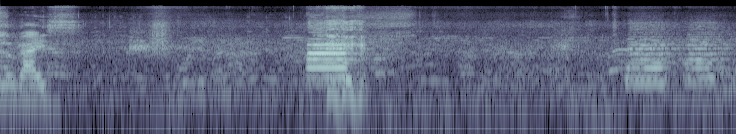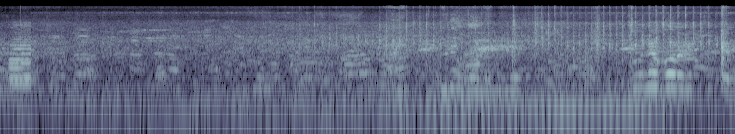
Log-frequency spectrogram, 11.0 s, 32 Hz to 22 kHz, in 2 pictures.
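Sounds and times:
vehicle horns honking: 2.1s - 2.8s, 4.6s - 6.0s.

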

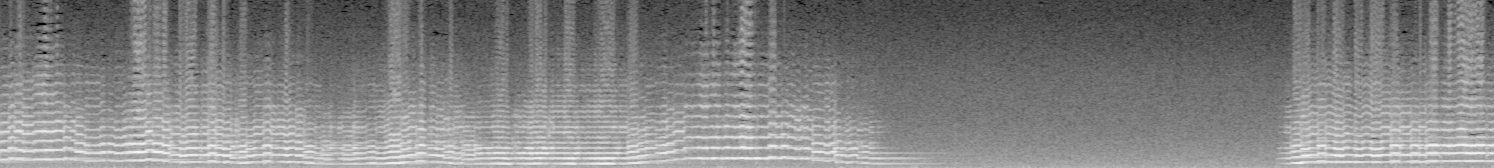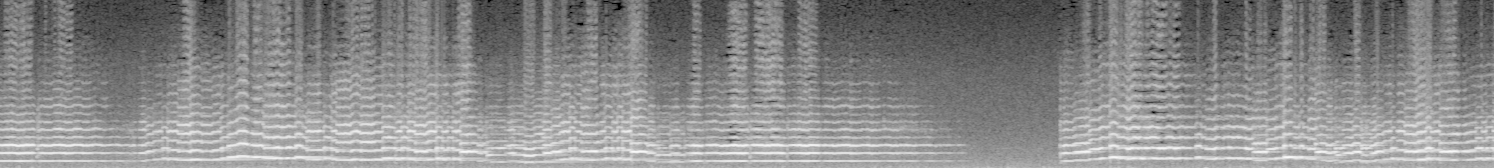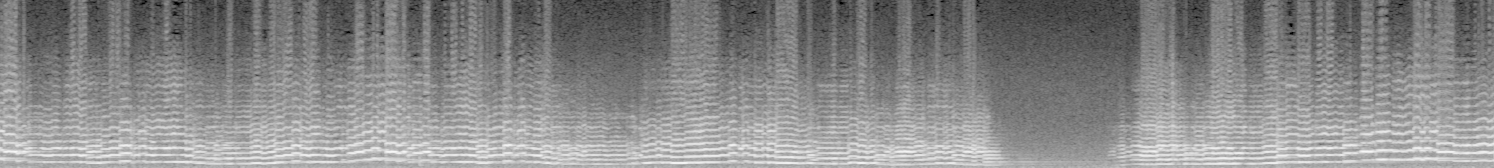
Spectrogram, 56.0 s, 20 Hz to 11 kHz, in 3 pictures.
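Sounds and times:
solo melodic instrument improvising: 0.0s - 12.0s, 15.9s - 30.8s, 31.9s - 56.0s.

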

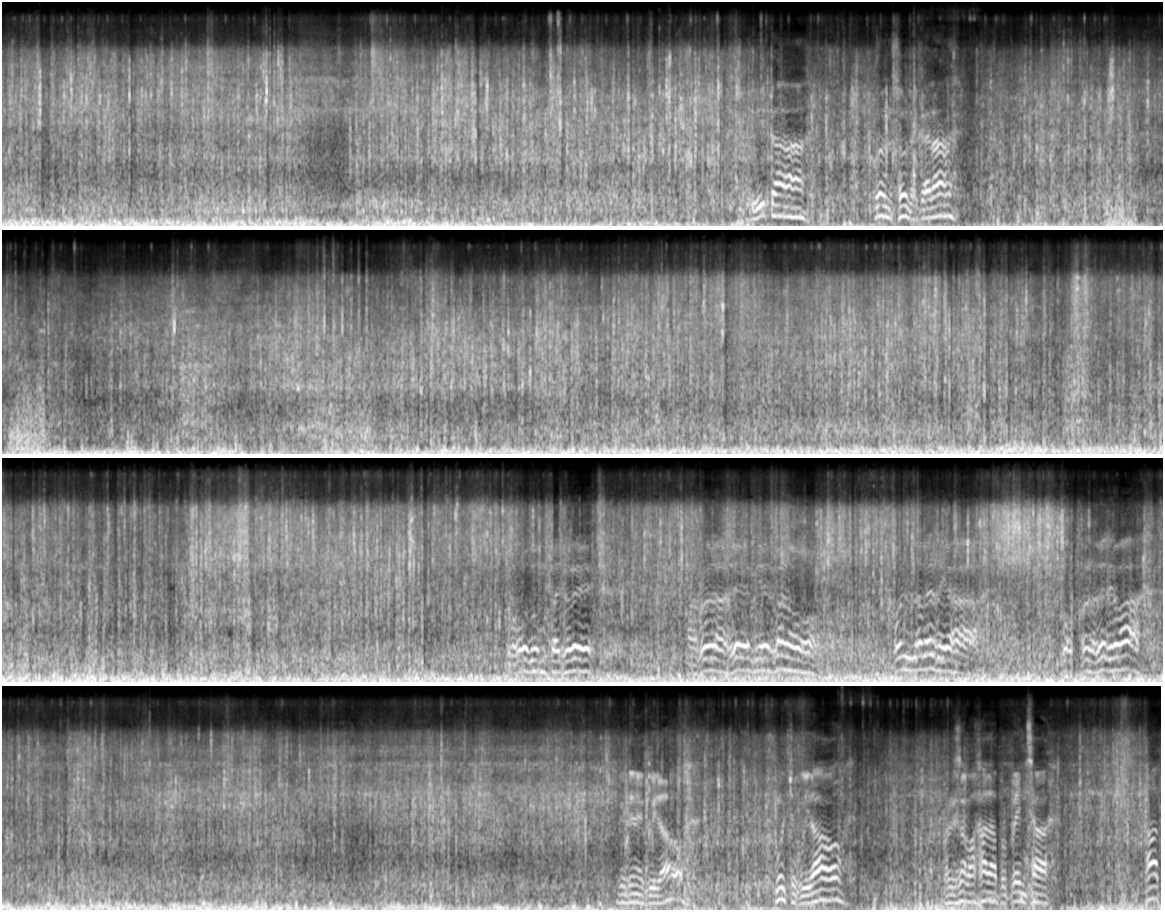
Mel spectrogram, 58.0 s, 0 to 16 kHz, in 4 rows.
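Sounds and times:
bike tyres rattling over rock: 0.0s - 58.0s
wind buffeting microphone: 0.0s - 58.0s.

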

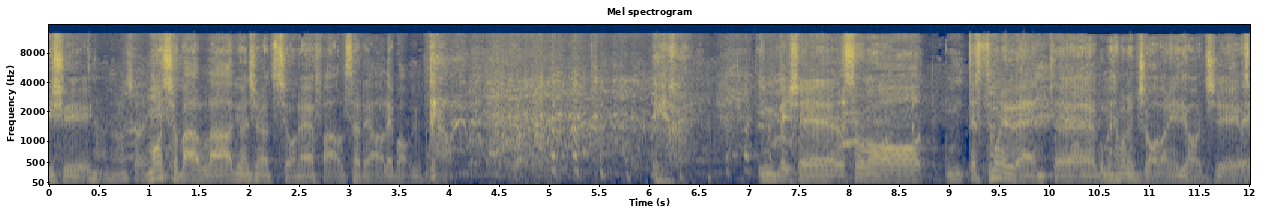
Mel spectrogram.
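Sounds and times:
people laughing: 3.8s - 8.4s.

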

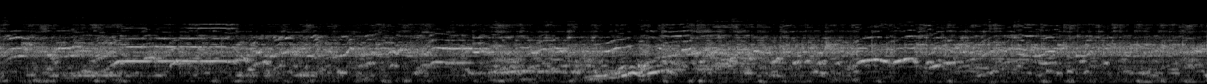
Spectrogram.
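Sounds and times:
dance music: 0.0s - 12.0s.

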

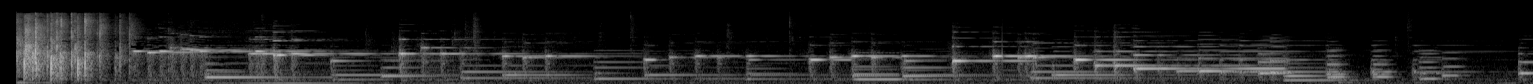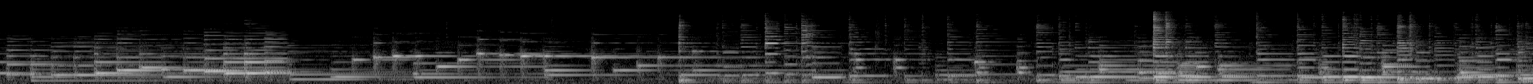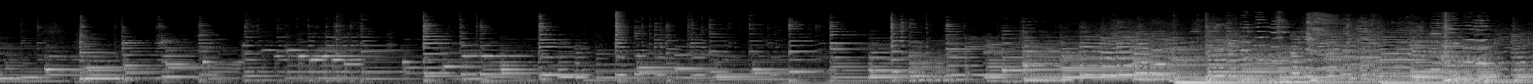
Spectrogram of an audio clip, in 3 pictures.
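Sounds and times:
piano playing a tango: 0.3s - 45.9s
plucked guitar notes: 34.0s - 45.9s.

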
